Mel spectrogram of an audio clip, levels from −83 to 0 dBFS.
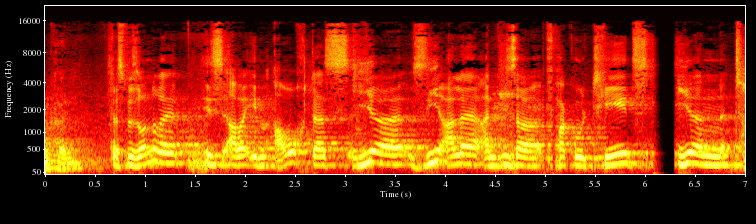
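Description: Throughout the clip the gain swings by roughly 15 dB. This is gain pumping, likely from excessive input gain driving a fast limiter.

From 4.69 to 5.12 s, repeated stalls (stutter) appear: four brief holds, the longest 32 ms, fill about 81 ms as the jitter buffer repeatedly runs dry, dragging the sound without losing any.

At 6.08 to 6.37 s comes a call audio freeze. Likely delayed packets leave about 213 ms filled by a fading continuation, including 120 ms of silence, before the audio resumes where it stopped.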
